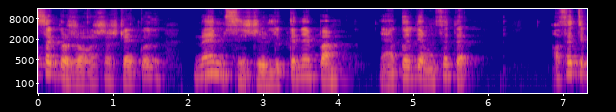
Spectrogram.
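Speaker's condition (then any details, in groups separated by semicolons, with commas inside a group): Primary progressive multiple sclerosis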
